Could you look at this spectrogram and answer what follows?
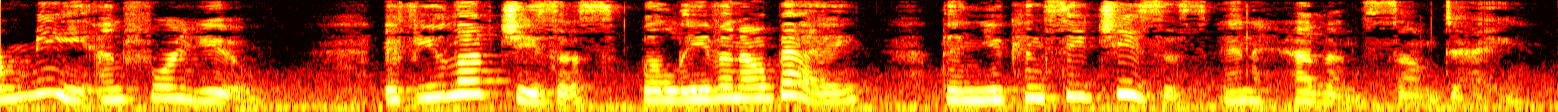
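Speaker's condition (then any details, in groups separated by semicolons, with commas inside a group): No condition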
